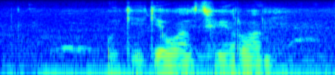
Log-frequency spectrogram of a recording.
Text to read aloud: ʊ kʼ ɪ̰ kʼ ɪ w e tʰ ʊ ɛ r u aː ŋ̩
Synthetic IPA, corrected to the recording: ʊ kʼ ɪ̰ kʼ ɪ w a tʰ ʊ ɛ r w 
